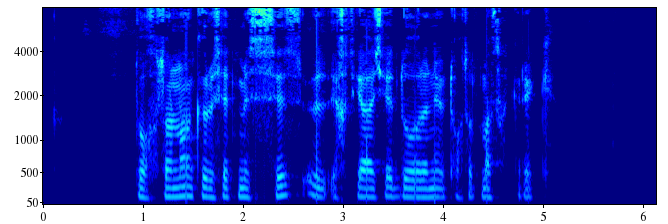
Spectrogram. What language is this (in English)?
Uyghur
